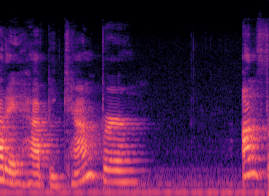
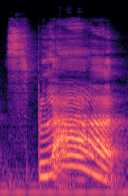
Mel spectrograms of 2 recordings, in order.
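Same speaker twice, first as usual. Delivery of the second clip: plain reading voice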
